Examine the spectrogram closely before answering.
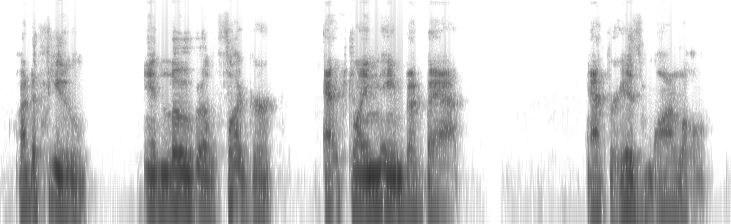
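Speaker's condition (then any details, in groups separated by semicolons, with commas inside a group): Neurological disease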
